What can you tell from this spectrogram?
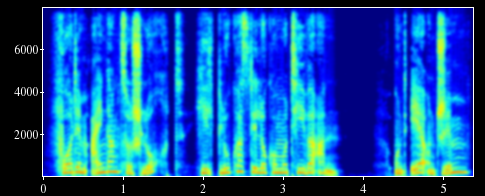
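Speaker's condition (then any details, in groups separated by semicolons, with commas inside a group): No condition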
